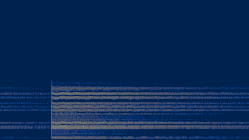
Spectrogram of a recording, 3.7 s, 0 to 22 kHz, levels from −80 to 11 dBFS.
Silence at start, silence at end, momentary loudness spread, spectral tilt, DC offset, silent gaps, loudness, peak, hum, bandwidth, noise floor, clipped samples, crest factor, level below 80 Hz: 0 s; 0 s; 22 LU; 3.5 dB/octave; under 0.1%; none; -37 LUFS; -22 dBFS; none; 16 kHz; -62 dBFS; under 0.1%; 20 dB; -88 dBFS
